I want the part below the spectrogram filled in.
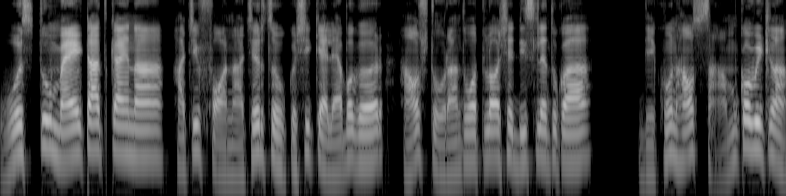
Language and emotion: Goan Konkani, disgusted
